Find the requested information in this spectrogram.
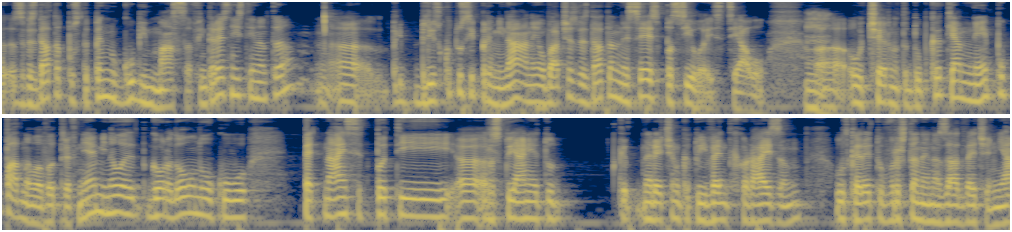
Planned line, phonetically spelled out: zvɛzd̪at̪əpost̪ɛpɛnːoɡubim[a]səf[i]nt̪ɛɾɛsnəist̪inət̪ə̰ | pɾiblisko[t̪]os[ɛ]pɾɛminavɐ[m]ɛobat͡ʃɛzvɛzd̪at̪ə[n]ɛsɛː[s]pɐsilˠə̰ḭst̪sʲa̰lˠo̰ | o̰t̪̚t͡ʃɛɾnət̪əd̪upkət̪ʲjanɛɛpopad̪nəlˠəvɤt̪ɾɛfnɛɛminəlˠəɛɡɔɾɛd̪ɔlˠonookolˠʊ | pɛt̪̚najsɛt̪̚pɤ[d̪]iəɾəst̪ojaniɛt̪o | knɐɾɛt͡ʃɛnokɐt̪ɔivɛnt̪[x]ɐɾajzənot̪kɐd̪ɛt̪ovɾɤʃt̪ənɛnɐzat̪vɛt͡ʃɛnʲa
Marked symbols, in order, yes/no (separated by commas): yes, yes, yes, no, no, yes, yes, no, yes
